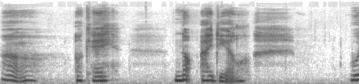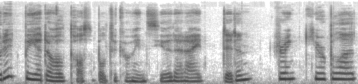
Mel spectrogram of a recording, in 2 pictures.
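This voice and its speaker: Soft, breathy vampire woman, acted, speaking slowly. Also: mid-range voice, lively intonation, no room sound. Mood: resigned, nervous. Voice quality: soft, breathy, often dropping to a whisper. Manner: hesitant, politely formal wording, sighing. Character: apologetic, anxious female vampire neighbor pleading to be understood. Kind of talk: ASMR roleplay acting.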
